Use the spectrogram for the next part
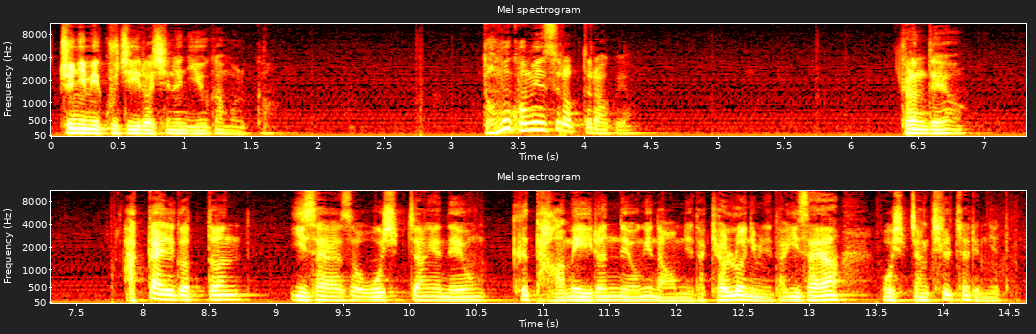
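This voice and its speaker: A middle-aged male pastor preaching a sermon, moving between quiet asides and raised, impassioned pleas and leading the congregation in reading scripture aloud. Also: medium pitch.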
